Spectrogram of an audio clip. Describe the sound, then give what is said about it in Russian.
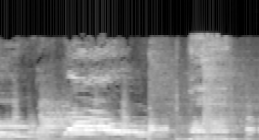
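A drawn-out, wavering meow, most likely a human voice imitating a domestic cat, sung loudly in a rap track over a steady thumping beat with bass, lasting a couple of seconds. “И домашний кот!”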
